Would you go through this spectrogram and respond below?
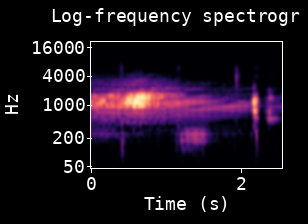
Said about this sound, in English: So now it's on a long wave. And you can hear that there's interference here. So I'm going to move it towards the screen, and you're going to hear that it goes worse.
